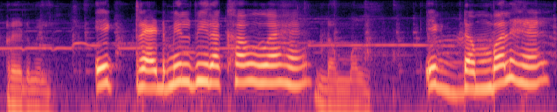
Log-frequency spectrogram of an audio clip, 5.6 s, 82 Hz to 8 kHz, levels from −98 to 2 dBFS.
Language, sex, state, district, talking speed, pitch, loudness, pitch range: Hindi, female, Bihar, Patna, 95 wpm, 270 Hz, -14 LUFS, 220-295 Hz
